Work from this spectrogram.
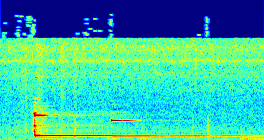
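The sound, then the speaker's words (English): A doorbell at a front door rings with one bright chime that sustains and slowly fades over a quiet background. “walked up to the front door, rang the bell, waited, but there was no response”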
